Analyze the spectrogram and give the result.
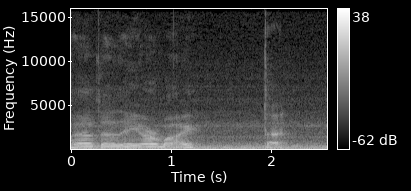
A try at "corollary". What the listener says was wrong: That middle what? All I heard was CRY. Corollary? Yeah, corollary. Corollary. Corollary.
